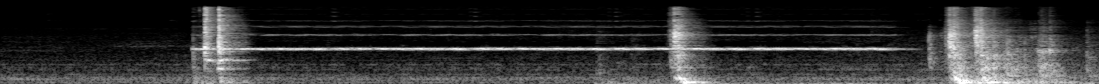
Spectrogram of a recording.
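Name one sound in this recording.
A train's door warning tone sounds steadily.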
